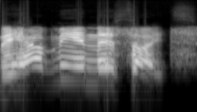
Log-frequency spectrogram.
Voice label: takingfire, jungle fem; vo; Counter Strike Model Pack; CS:GO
